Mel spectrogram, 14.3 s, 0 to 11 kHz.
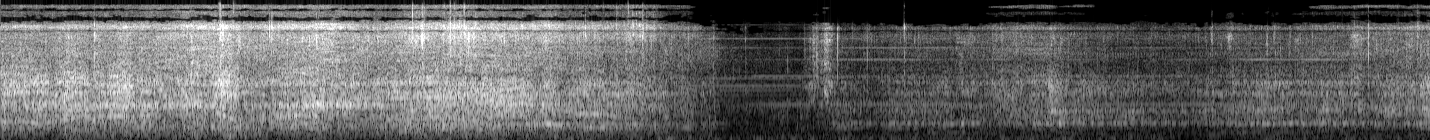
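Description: Traxxas TRX-4 RC crawler running: its electric motor and geartrain whine, rising and falling in pitch with the throttle, over a noisy churn from the tyres and chassis. The sound is loud for about the first seven seconds, then drops quieter with a steadier whine.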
